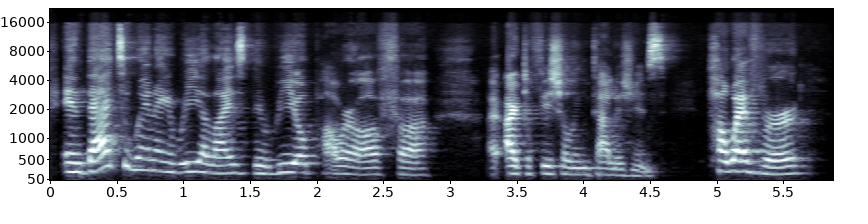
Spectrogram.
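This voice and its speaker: Effusive woman, non-native English speaker. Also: mid-range voice. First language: not English. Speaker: host and customer experience leader. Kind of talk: conversational online talk show.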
